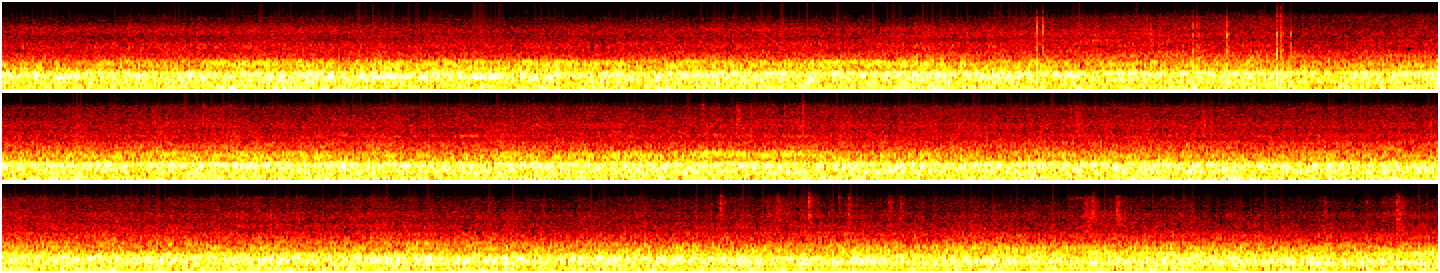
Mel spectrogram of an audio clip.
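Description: SkyTrain car with linear induction motors running at a steady speed on the elevated guideway, heard from inside the car: a continuous rumble with a steady whine at one pitch.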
